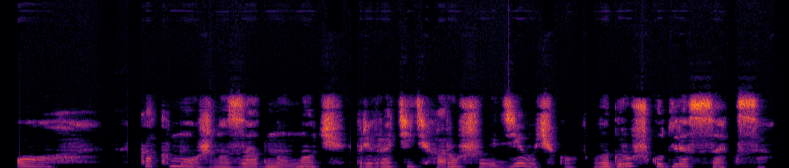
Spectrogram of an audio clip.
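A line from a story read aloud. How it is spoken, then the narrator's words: Moaning. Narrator (Russian): простонала я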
